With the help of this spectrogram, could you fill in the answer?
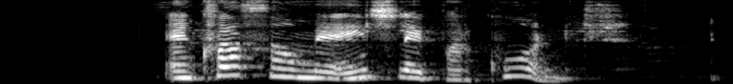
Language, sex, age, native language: Icelandic, female, 60-69, Icelandic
